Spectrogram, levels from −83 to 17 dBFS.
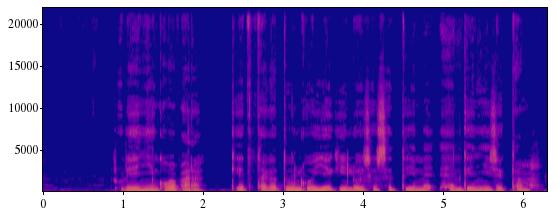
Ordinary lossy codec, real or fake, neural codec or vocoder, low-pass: none; real; none; none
